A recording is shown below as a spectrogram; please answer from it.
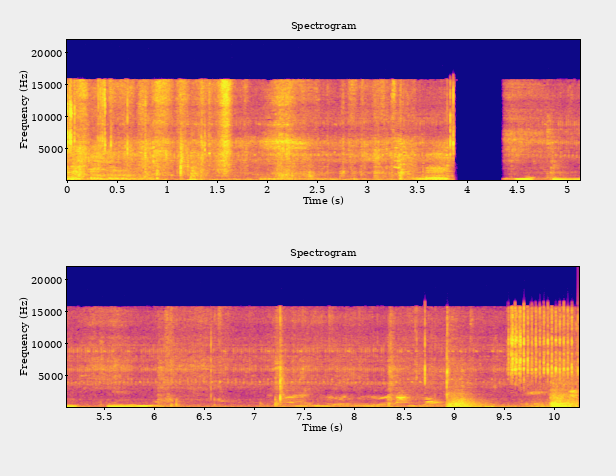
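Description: Children's voices in short calls and chatter, with a brief dead gap of silence at an edit about four seconds in.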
